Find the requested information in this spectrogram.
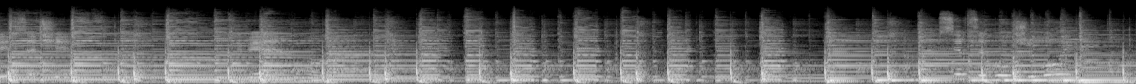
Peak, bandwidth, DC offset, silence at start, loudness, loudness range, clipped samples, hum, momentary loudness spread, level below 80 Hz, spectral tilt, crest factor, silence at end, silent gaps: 0 dBFS; 13.5 kHz; 0.5%; 0 s; -11 LUFS; 3 LU; under 0.1%; none; 6 LU; -38 dBFS; -5.5 dB/octave; 10 dB; 0 s; none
